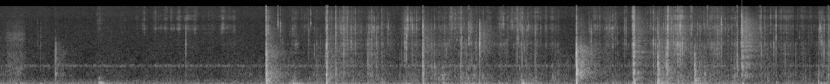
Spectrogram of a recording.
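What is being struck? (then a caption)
Pressed gym chalk block. Bare fingers and palms squeeze and crush palm-sized, solid, brittle blocks of green pasted gym chalk (magnesium carbonate) into powdery crumbles over a tray of chalk blocks. Sharp, bright snaps and dry crackling crunches break out irregularly over soft gritty crumbling, with a faint steady tone underneath.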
